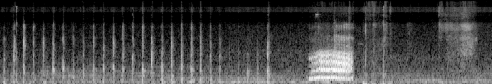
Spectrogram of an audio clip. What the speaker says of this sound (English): Yep, definitely a woodshop kitty.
